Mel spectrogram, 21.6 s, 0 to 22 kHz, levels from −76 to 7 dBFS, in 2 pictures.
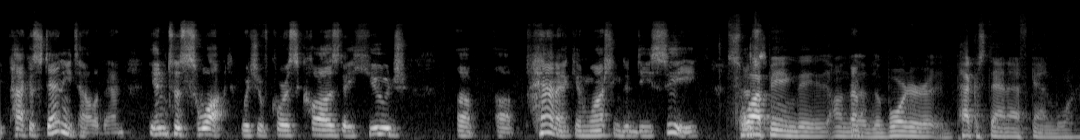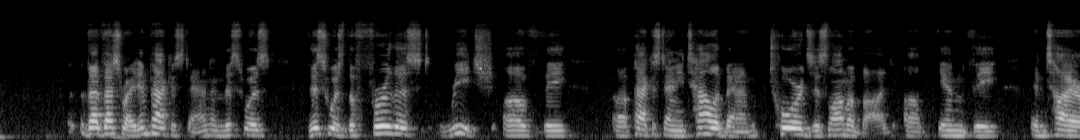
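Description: Throughout, grain about 40 dB below the signal is likely low bit depth without dither, fitting 9-bit rounding; waveforms look stepped, spectrogram noise follows the signal.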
